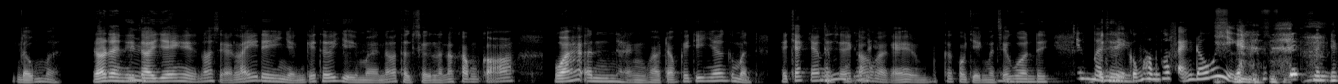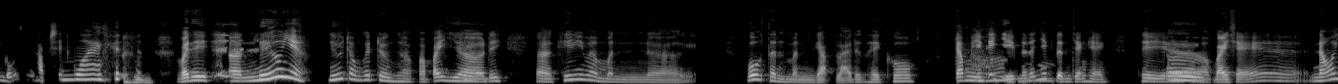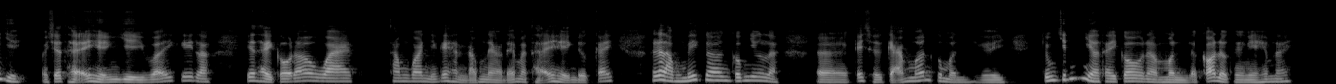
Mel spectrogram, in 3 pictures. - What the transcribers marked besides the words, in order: tapping; laugh; chuckle; laugh
- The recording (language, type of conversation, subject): Vietnamese, podcast, Có thầy hoặc cô nào đã thay đổi bạn rất nhiều không? Bạn có thể kể lại không?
